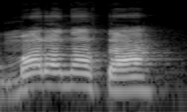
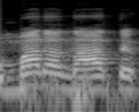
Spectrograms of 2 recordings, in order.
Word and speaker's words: Maranatá: E agora eu clamo do aramaico Maranatá, como dizemos nós católicos, ou Maranata, como dizem nossos irmãos separados, os evangélicos ou protestantes. Não importa a pronúncia, o significado é o mesmo.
